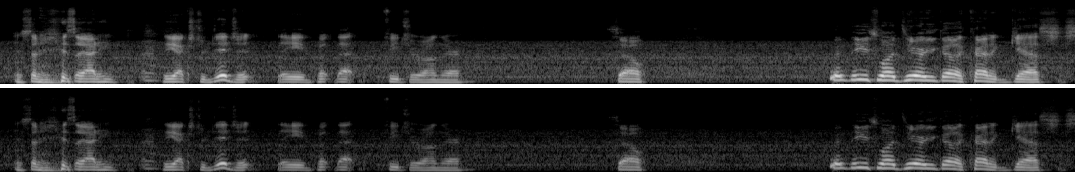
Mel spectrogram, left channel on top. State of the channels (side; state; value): right; quieter; 8.5 dB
